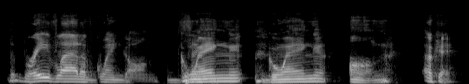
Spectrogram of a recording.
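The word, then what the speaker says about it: Guangdong: the brave lad of guangong okay that that second g is with the first syllable thank you todd yeah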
